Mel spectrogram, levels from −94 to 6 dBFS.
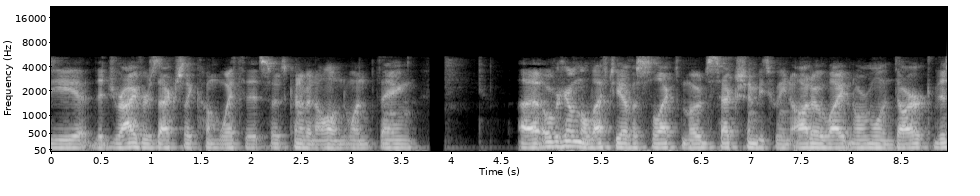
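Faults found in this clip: No audible faults found.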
